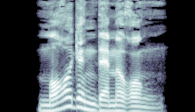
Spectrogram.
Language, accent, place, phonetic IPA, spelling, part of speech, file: German, Germany, Berlin, [ˈmɔʁɡn̩ˌdɛməʁʊŋ], Morgendämmerung, noun, De-Morgendämmerung.ogg
- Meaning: dawn, daybreak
